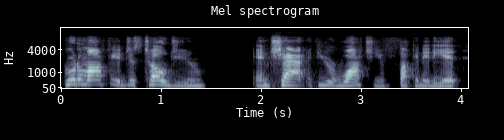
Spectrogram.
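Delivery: usual speaking voice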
